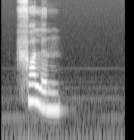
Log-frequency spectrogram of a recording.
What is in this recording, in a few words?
"fallen", German; verbs present tense irregular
